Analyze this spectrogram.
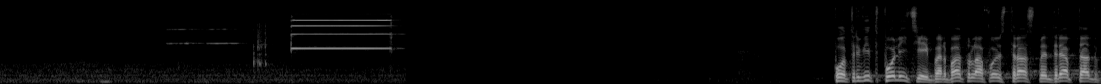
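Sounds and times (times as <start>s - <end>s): loud steady beep: 1.7s - 4.1s.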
